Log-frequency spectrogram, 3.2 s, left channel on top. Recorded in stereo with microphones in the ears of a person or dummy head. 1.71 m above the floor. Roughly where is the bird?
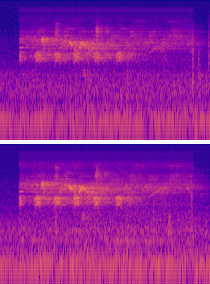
Right.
